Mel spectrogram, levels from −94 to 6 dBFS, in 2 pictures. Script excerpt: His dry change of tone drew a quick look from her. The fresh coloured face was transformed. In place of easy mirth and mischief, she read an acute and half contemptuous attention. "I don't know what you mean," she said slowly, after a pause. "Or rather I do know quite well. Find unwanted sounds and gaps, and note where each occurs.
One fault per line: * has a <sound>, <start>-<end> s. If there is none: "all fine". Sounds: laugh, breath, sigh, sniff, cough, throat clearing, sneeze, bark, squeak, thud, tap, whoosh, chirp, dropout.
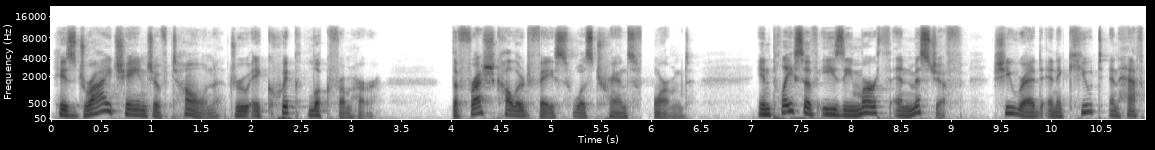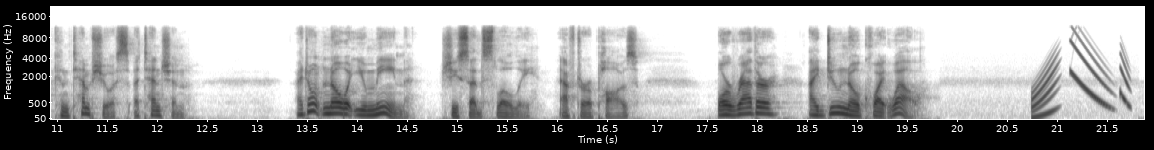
* has a dropout, 5.9-6.0 s
* has a chirp, 20.7-21.8 s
